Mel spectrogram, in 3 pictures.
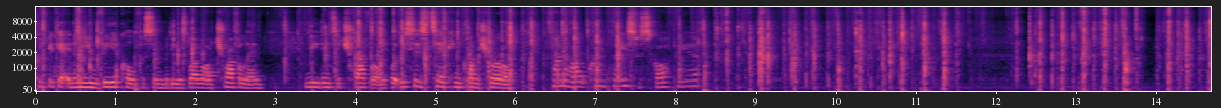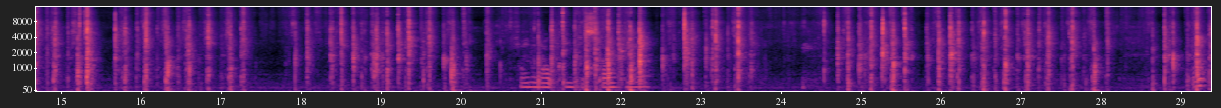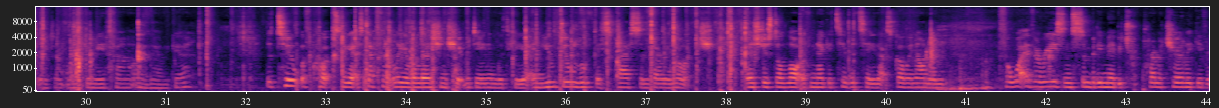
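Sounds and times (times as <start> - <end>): cards being shuffled: 0.0 - 30.8, 31.4 - 40.7.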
